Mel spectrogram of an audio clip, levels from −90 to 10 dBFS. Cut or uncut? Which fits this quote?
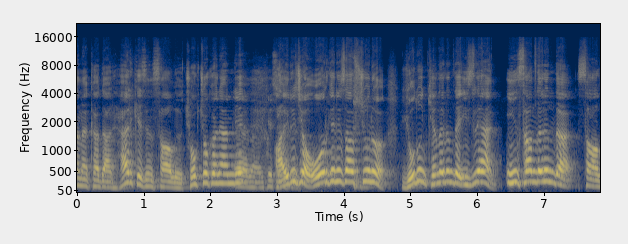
uncut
